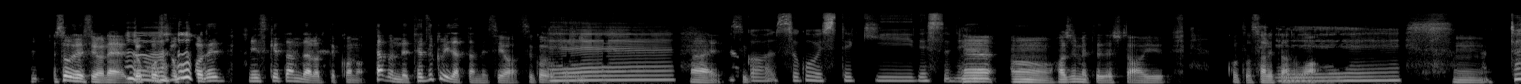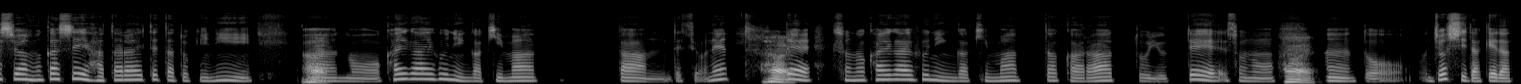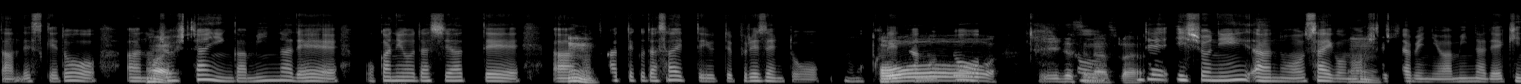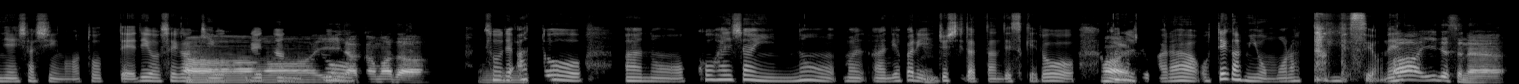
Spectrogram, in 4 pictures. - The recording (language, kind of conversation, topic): Japanese, unstructured, 仕事中に経験した、嬉しいサプライズは何ですか？
- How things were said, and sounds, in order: laughing while speaking: "うん"; laugh; laughing while speaking: "もらったんですよね"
